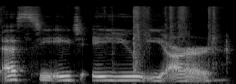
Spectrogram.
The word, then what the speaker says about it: Schauer: It's S-C-H-A-U-E-R. Schauer. I don't know.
